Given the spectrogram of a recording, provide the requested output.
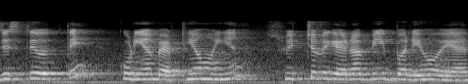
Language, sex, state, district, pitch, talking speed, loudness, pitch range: Punjabi, female, Punjab, Pathankot, 250 Hz, 140 wpm, -16 LUFS, 235-255 Hz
